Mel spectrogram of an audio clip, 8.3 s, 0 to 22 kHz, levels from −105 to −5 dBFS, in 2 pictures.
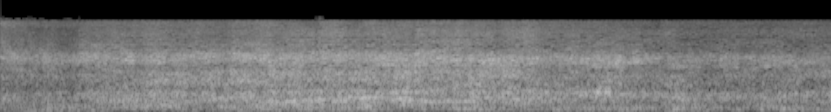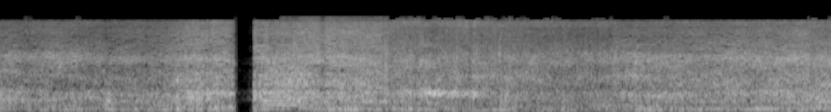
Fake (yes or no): yes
